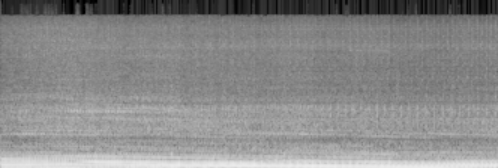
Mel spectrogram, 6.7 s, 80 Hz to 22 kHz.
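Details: 2015 Chevrolet Cruze LT after replacing the valve cover/PCV valve that had been sucking air, causing rough idle and a check engine light: smooth, low, steady idle with no ticks, misses or surges; normal idle.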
